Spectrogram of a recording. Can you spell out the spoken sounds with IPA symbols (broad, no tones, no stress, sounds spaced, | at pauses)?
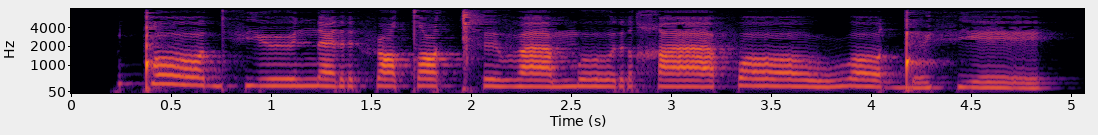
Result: ŋ͡ǃ ɔː d fʲ øː n æ r f ø tˤ ɘ ǀʰ ɘ v a m oː r χ aː f ɔː w ɔ ɡ͡ǃ ɘ fʲ e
